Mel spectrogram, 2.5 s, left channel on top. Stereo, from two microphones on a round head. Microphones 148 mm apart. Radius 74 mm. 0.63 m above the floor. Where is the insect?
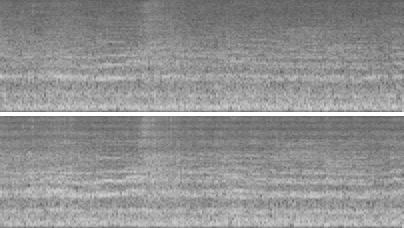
70° right (ahead or behind), 1.3 m.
